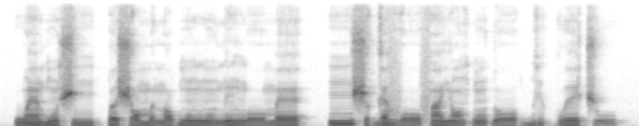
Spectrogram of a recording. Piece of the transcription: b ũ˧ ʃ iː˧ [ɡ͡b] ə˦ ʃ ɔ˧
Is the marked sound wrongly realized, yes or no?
yes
